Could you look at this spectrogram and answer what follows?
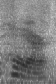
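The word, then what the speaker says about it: Heyer: But it was Georgette Hare. Am I pronouncing that right? – Yes.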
